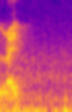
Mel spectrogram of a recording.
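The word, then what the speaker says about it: lichen: ये जो लिटमस है ये एक प्लांट से ऑप्टेन, इसको हम बोलते हैं लिचिन, या इसको अलग प्रोनाउंसिएशन में लाइक बोलते हैं, लाइक, ई एन लास्ट में यूज नहीं करते, इसको हम लाइक बोलते हैं, ठीक है ना।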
